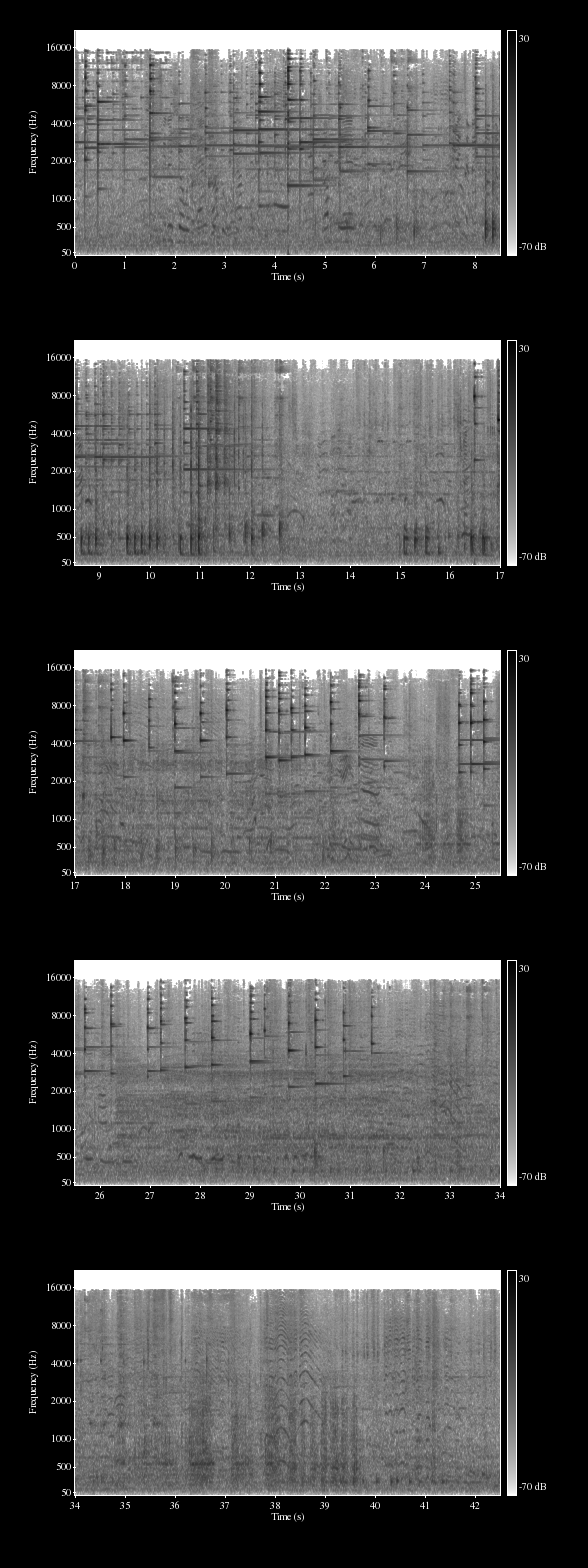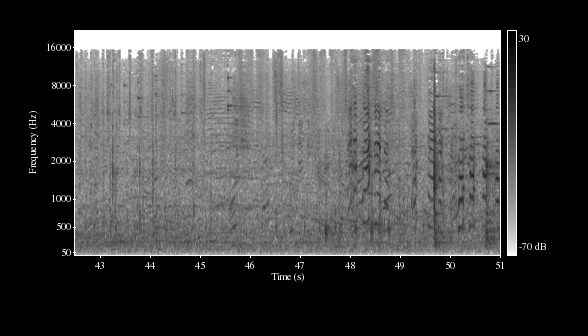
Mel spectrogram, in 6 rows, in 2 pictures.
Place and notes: Montreal: Place des Arts - Place des Arts
equipment used: Nagra Ares MII
Childrens entertainers, child musicians and drumming workshop at the Jazz Festival
Montreal, QC, Canada, 5 July, 15:23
